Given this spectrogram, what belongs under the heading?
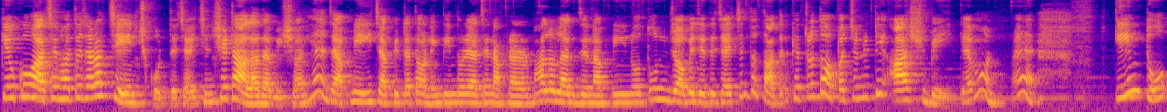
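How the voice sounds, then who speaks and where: A woman's fairly high voice with very wide pitch swings, over noticeable background noise. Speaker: tarot reader. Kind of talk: tarot reading monologue. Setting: recording at night.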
